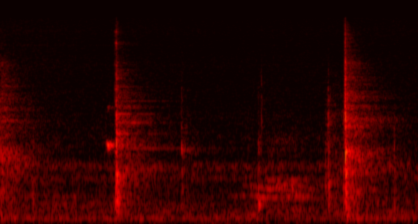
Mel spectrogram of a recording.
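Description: Faint scattered clicks and taps, about five in four seconds, the loudest about three and a half seconds in, from the rear brake pedal and the caliper's bleeder screw being worked while the rear brake reservoir is pumped empty.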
